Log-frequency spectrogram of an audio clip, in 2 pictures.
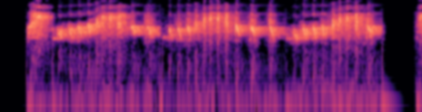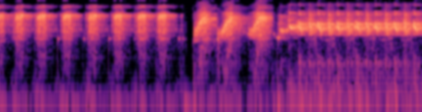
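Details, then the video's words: Oriental white-eye masteran recording for training songbirds: dense, very high twittering in long warbled runs, a brief pause, then a fast series of clipped repeated notes and a steady buzzy trill at the end. "masteran burung pleci"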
